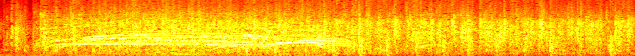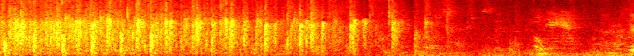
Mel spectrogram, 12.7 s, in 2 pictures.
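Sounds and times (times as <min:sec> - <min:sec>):
audience applause: 0:00.0 - 0:10.8
cheers and whoops: 0:00.3 - 0:04.5.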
